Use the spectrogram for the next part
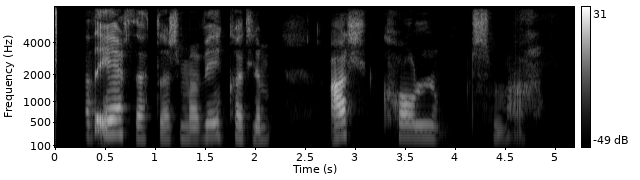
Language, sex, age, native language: Icelandic, female, 13, Icelandic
